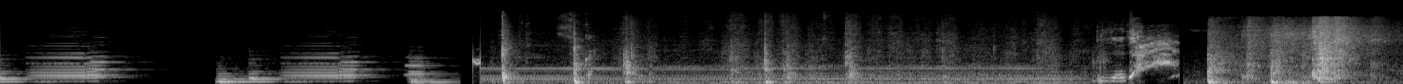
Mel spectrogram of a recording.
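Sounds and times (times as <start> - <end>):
electrical hum: 4.8 - 11.3.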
